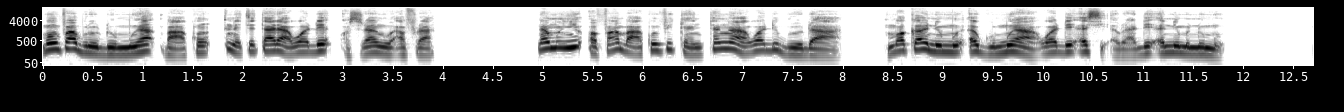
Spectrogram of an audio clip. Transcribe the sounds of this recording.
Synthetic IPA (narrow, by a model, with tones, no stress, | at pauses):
mʊ̃˦m˦fa˦bu˨ɾo˨do˨mũ˨˦a˦baː˨kʰʊ̃˦nɪ̃˨tʰɪ˦tʰa˦ɾɪ˦a˨wɔ˦dɪ˦ɔ˨sɾa˦nũ˨a˨fʊ˦ɾa˦ | nã˦mʊ̃˦ĩ˦ʔɔ˨fã˦baː˨kʊ̃˦m˦fi˦kʰɛ̃˨ntʰã˦na˨wɔ˦dɪ˦bu˨ɾo˨do˨a̰˨ | m̩˨mɔ˦kʰa˦nĩː˦ũ˦ʔæ˦ɡu˨mũ˦a˨wɔ˦dɪ˦æ˦si˨ʔæ˨wu˨ɾa̰˨dɪ˦æ˦nĩ˦m˦nʊ̃˦mṵ̃˨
